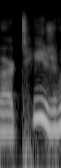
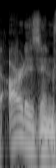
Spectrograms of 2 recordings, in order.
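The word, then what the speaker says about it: artesian: In that case, I have a lot of artisian water at my home. Bad news on my front. I've been saying that word as artisan for 43 years.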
